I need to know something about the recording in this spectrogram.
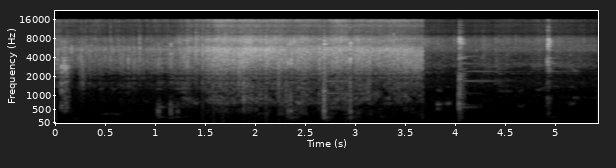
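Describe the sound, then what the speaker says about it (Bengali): Chopped onion and garlic sizzle in hot oil in a pan, a steady dense frying hiss that later drops off, followed by a couple of sharp stirring clicks. "পেঁয়াজ রসুনটা ভাজা হয়ে গেছে"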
